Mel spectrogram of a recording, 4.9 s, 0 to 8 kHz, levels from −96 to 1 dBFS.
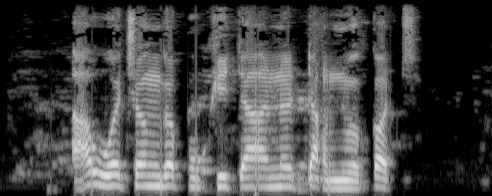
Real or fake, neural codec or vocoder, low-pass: real; none; 7.2 kHz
